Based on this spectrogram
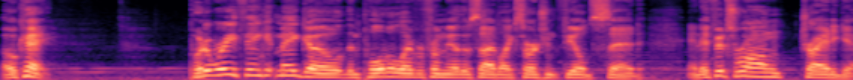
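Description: Putting on a gruff character voice, a man speaks at a fairly quick pace and fairly high pitch with very wide pitch swings, faint music in the background. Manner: commanding, gruff.

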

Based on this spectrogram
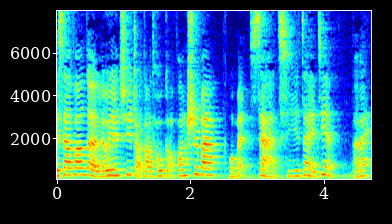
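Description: Over light background noise and audible room echo, a woman talks at a moderate pace in a high voice. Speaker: Chinese language teacher. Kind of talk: casual talk to camera. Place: home room. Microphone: phone near.

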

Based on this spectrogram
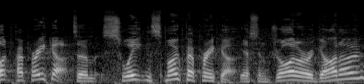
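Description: Faint music sounds in the background. Over it, a man speaks fairly quickly. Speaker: chef host. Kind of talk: tutorial. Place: kitchen.

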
